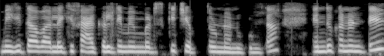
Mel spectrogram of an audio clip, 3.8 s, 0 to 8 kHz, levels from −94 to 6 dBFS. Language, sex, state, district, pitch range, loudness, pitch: Telugu, female, Telangana, Karimnagar, 250-280 Hz, -16 LUFS, 265 Hz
